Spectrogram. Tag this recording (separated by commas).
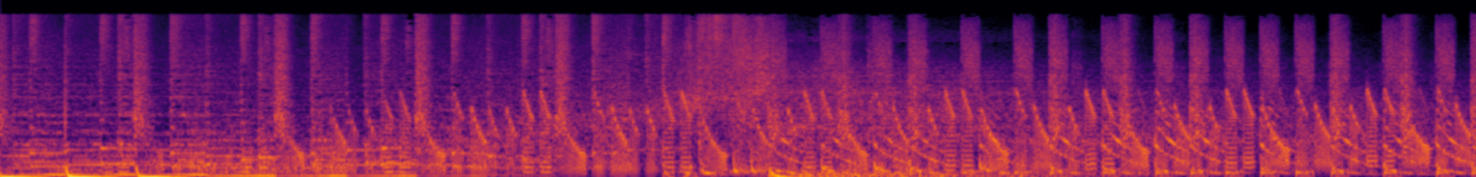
Techno, Music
